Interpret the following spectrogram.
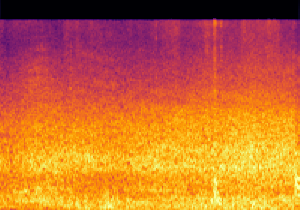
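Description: Road traffic noise: a steady rushing that slowly swells, like vehicles passing on a nearby road.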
